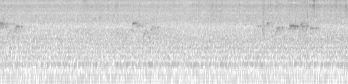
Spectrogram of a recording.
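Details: A yellow carpenter bee buzzes on eucalyptus flowers, a steady, low droning buzz that holds an even pitch throughout.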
